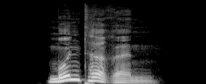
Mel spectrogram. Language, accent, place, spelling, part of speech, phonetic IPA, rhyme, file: German, Germany, Berlin, munteren, adjective, [ˈmʊntəʁən], -ʊntəʁən, De-munteren.ogg
- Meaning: inflection of munter: 1. strong genitive masculine/neuter singular 2. weak/mixed genitive/dative all-gender singular 3. strong/weak/mixed accusative masculine singular 4. strong dative plural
